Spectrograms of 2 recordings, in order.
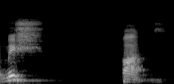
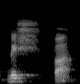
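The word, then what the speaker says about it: מִשְׁפָּט: And then the Beckett-Kefauver letter with a dot is Dagesh lene, and it begins the syllable. Okay, so mish path. Okay, mish path.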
